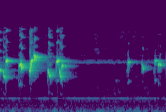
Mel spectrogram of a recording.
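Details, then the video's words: Sooty-headed bulbul in gacor ropel song, used as pancingan lure: a quick burst of tumbling whistled notes for over a second, then silence, followed by three short separate whistles. "suara asli burung trucukan, trucuk nggaruda ngropel"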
